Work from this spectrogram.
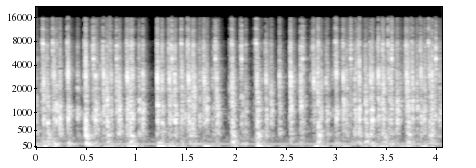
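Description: Fingertips type fast on a Razer BlackWidow mechanical keyboard with clicky green switches and pink-blue dyed PBT plastic keycaps. A rapid, steady stream of short, bright clicks and clacks follows, each keystroke snapping off almost instantly with a faint low hum underneath.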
